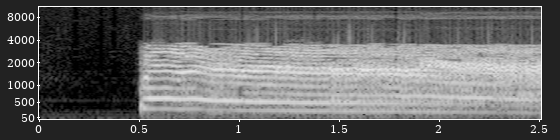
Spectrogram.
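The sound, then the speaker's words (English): Over the phone, a voice imitates a fart using just the mouth: one loud, sustained buzzing raspberry that starts abruptly after a moment of silence and holds for about two seconds, its pitch sagging slowly downward. “I can accurately depict it over the phone. I am using just my mouth for this.”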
